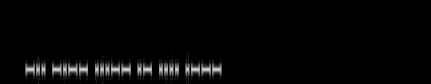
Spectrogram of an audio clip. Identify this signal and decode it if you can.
Morse code, heard as a keyed tone, about 46 wpm, 690 Hz. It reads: DY3AHJ
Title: DXCC-100 Call Signs - 6 Characters - 45wpm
